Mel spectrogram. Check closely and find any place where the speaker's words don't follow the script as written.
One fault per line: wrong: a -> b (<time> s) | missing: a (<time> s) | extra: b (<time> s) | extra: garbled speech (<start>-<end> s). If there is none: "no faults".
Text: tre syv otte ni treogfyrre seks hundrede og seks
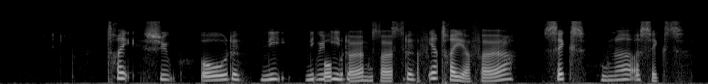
extra: garbled speech (3.0-4.4 s)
